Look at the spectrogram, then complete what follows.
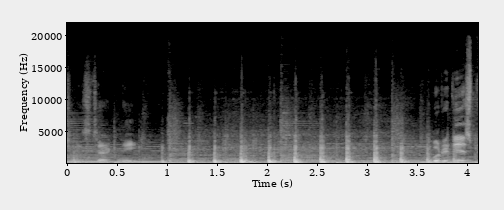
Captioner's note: hammer banging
